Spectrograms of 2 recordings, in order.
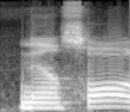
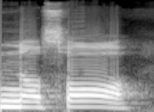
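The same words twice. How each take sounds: First: نصا with a thin ن, then full emphatic صا; light ن, heavy ص. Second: نصا with the ن darkened to match the ص; wrongly heavy ن. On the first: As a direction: keep the ن of نصا light and darken only the ص. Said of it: "نرقق النون، نفخم الصاد". (ترقيق نون نصا وتفخيم الصاد) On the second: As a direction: demonstrate the mistake: emphatic, backed ن in نصا. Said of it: "وننتبه من تخليصها من التفخيم، فلا نقول". (تفخيم نون نصا خطأً) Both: Shown as a demonstration.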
